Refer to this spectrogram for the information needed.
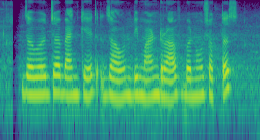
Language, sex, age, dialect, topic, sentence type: Marathi, female, 18-24, Southern Konkan, banking, statement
